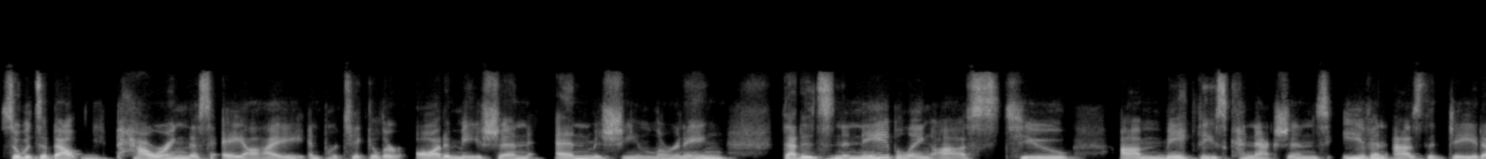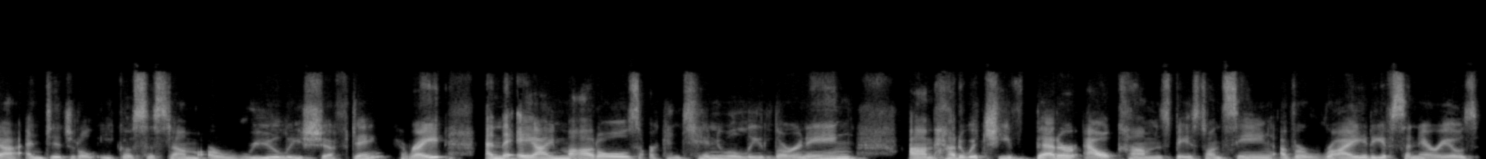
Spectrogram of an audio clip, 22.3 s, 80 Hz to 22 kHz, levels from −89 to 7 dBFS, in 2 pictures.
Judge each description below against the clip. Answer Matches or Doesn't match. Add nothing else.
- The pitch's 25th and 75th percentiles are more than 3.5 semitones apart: Matches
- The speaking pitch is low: Doesn't match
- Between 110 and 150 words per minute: Matches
